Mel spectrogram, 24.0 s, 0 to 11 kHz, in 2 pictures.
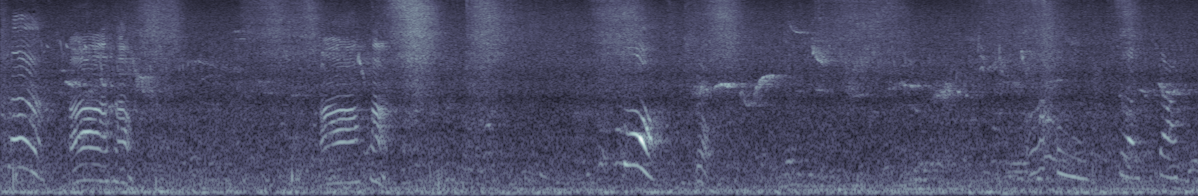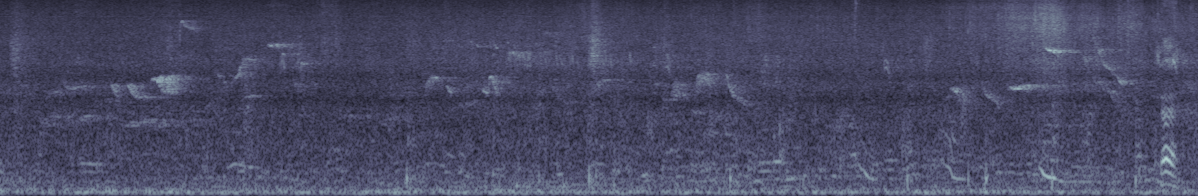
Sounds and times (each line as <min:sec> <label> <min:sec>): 0:00.0 small child converses with his parents 0:01.8
0:02.4 old men with rakes prepare the gravel surface 0:05.3
0:05.9 small child converses with his parents 0:07.7
0:10.0 small child converses with his parents 0:12.4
